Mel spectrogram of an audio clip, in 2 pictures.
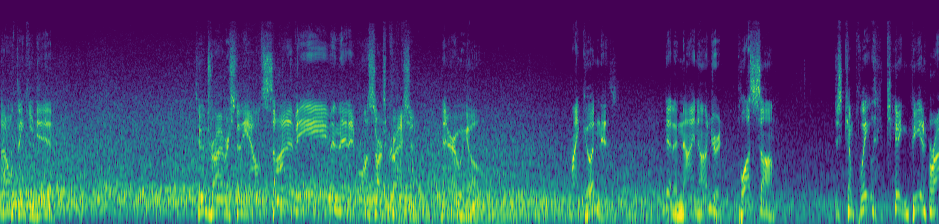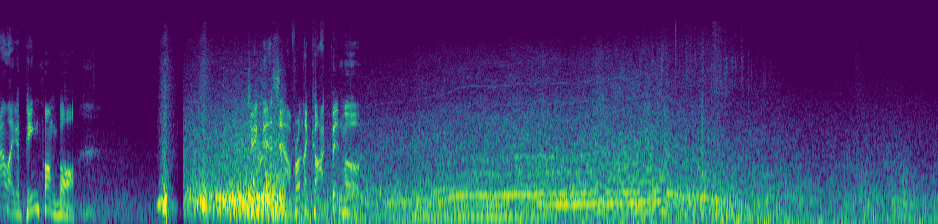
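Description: Several race car engines roar loudly.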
